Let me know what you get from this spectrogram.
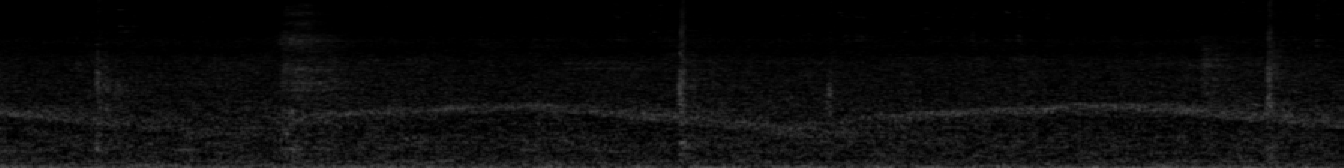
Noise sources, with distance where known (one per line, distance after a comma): non-machinery impact
siren, far
unidentified human voice, near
